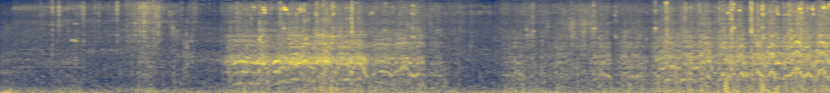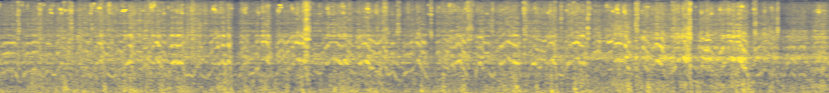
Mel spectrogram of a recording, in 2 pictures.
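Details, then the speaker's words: Wraith rock crawler after a run at the Gauntlet: high whine building as the drivetrain spins up, with fast rough chirping/grinding chatter from the front axle; owner first suspected chewed ring and pinion, now thinks possibly a chewed-up bearing. "It definitely sounds like it's coming from up front, which is not surprising. These axles are pretty notorious for chewing through some ring and pinion gears."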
